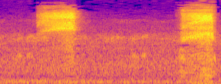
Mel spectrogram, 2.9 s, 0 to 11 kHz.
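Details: Excited barn owl chicks at Audubon Starr Ranch Sanctuary, 17 April 2011, in a small dispute over leftover food: two harsh, noisy hisses about two seconds apart, backed by a thin, steady chorus of frogs.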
